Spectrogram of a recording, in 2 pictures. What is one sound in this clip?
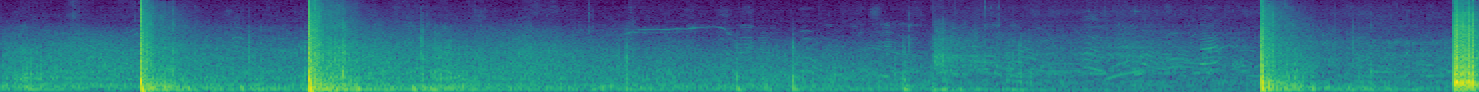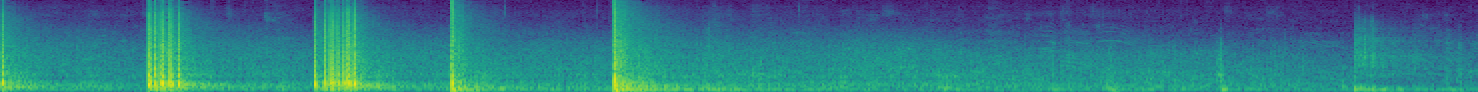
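Fireworks burst with loud booms that echo away into the distance.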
